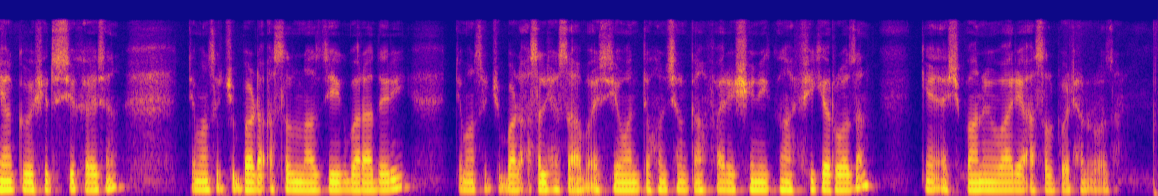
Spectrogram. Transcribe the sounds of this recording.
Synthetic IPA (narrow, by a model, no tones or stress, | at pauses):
jãːkəʃiɾsikʰɐːjsʲɐnt̪iʋɐnst͡ʃʰubɐɽʔɐsɐlnɐzd̪iːkbɐɾaːd̪ɐɾiːt̪iʋɐnsut͡ʃʰubɐɽɐsɐlɦisa̰ːbɐ̰ːsijɐʋɐnt̪iɦũnt͡ʃʲʰɐnkɐãfaːɾʲaʃiniːkɐɦãːfʰikʲɐɾːoːzɐn | kʲẽɐ̰ʃi̥bɐnmĩʋaːɾʲja̰ːʔɐsɐlpəːʈʰɐnɾo̰ːzɐn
